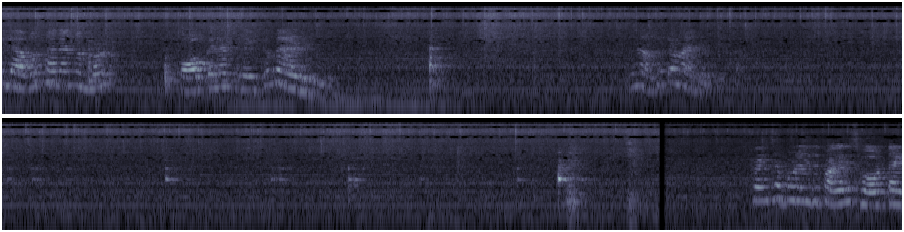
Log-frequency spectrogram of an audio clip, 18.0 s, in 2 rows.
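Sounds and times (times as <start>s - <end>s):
vegetables sizzling in frying pan: 0.0s - 18.0s
spatula stirring: 8.1s - 14.8s.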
